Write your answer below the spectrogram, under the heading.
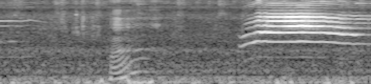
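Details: Hungry one-month-old kitten in a basket, awaiting a feeding bottle, gives a short high, clear meow with a slight waver, preceded by a brief faint squeak, over low background rumble.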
